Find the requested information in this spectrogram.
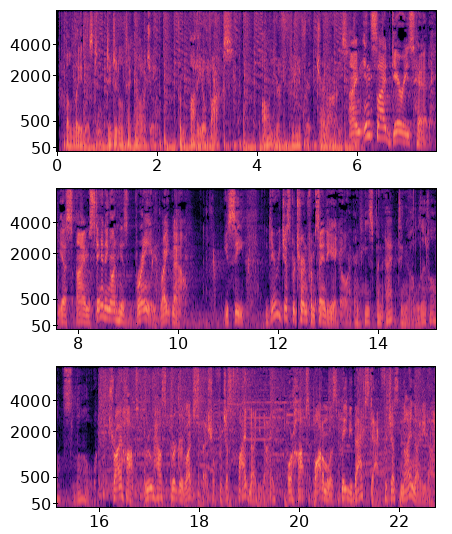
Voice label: male, mid 30s mid 40s, cool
